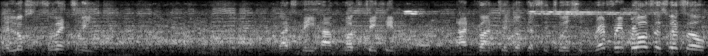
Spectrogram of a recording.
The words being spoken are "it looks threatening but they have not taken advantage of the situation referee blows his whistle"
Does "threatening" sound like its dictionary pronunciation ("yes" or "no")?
no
